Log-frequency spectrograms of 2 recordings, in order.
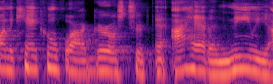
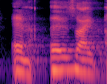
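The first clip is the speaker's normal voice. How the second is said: ordinary delivery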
